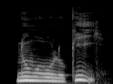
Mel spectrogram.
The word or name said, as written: numerologi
